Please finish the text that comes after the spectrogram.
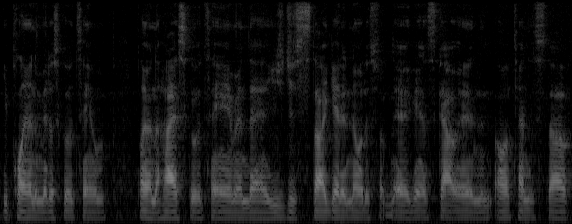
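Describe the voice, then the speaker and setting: Young man from Nigeria, low and flat-toned, relaxed interview guest. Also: moderate pace, a little hiss or hum. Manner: relaxed, rambling, many fillers and "you know". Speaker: professional basketball player, guest. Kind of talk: casual interview talk.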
